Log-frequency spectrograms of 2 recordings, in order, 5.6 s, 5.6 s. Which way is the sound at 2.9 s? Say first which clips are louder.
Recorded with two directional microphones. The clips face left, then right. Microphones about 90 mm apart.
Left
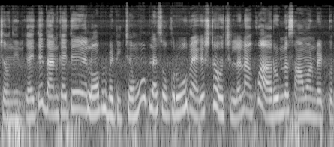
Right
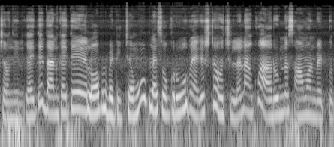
Left 2 dB; 25° right (ahead or behind).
